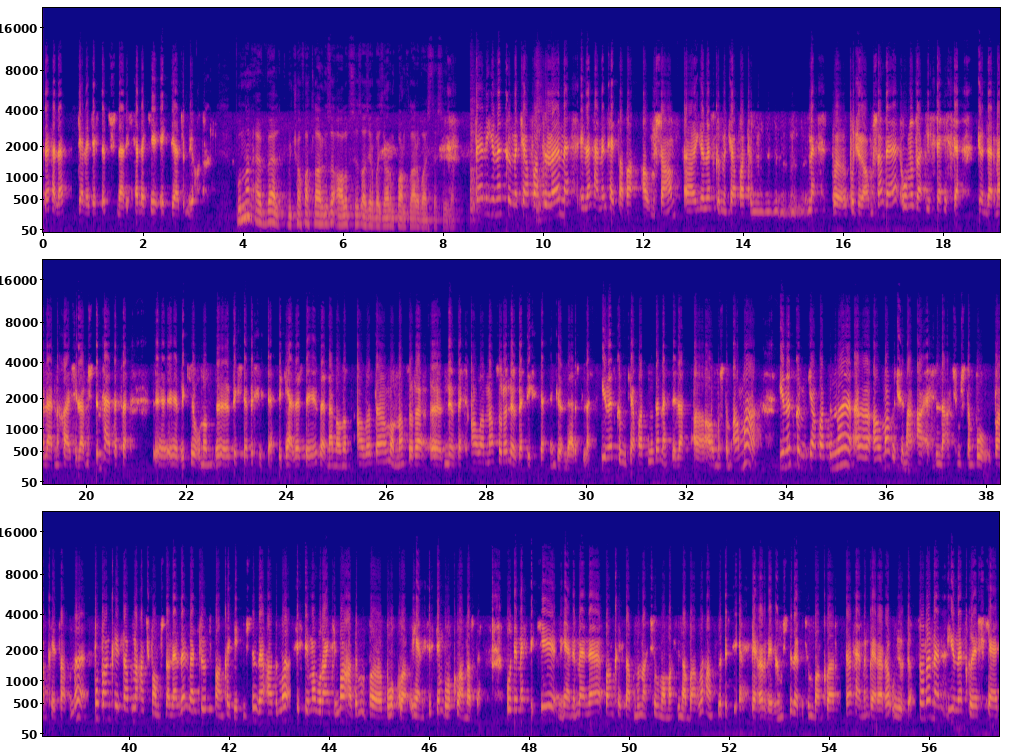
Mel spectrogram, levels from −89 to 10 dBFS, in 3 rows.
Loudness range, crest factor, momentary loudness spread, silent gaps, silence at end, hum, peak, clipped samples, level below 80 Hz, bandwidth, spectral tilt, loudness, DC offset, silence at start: 4 LU; 18 dB; 9 LU; none; 0 s; none; 0 dBFS; under 0.1%; -72 dBFS; 12.5 kHz; -2 dB/octave; -18 LUFS; under 0.1%; 0 s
